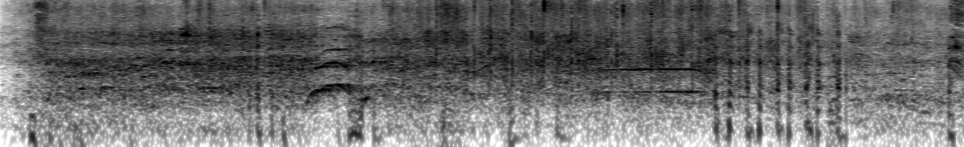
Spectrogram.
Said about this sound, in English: That's the applause break. That's the one. You guys are great.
